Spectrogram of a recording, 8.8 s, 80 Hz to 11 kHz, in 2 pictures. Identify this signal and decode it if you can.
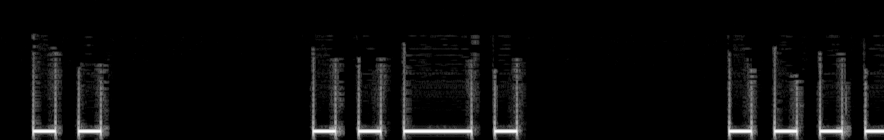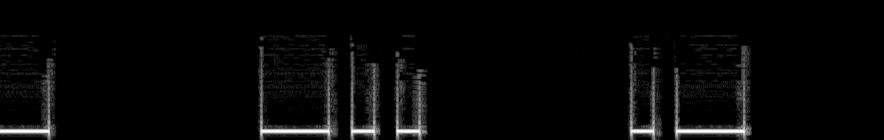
Morse code, heard as a keyed tone, about 10 wpm, spaced as for 6 wpm, 800 Hz. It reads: IFVDA
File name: LEZIONI / 7 GF9Z / 7 GF9 ws 10wpm 4034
